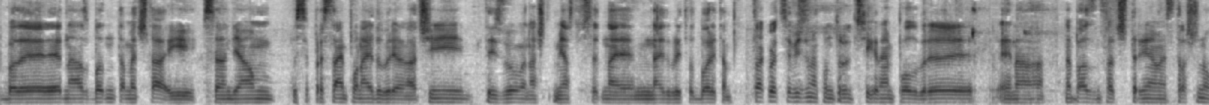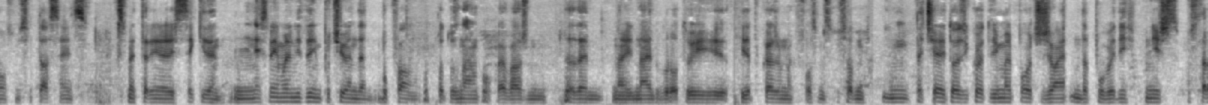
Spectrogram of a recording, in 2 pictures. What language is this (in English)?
Bulgarian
